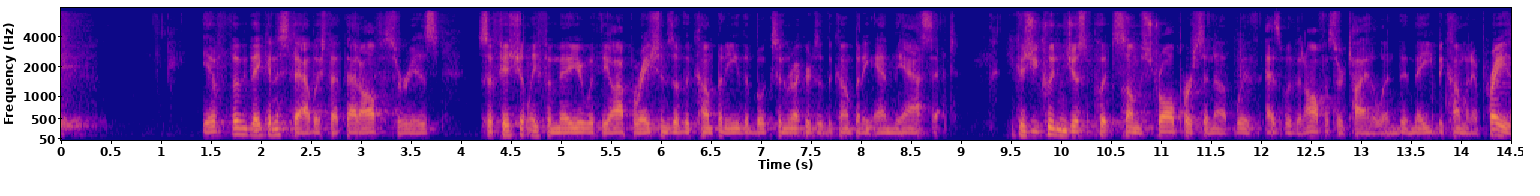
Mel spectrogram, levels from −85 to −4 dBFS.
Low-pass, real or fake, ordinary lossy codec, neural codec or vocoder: 7.2 kHz; real; AAC, 32 kbps; none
